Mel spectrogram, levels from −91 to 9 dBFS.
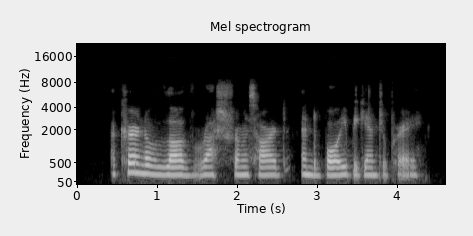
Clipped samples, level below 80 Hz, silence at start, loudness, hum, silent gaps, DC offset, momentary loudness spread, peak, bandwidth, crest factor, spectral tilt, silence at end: under 0.1%; -64 dBFS; 0.45 s; -23 LUFS; none; none; under 0.1%; 11 LU; -4 dBFS; 8 kHz; 18 dB; -6.5 dB/octave; 0.35 s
